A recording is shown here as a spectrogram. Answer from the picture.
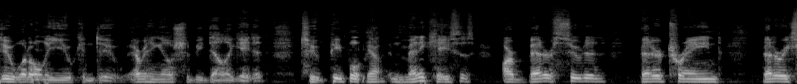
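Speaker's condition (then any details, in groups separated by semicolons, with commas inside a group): No condition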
